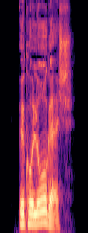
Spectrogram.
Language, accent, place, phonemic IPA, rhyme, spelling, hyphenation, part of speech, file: German, Germany, Berlin, /økoˈloːɡɪʃ/, -oːɡɪʃ, ökologisch, ö‧ko‧lo‧gisch, adjective / adverb, De-ökologisch.ogg
- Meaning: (adjective) 1. ecologic, ecological 2. environmental; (adverb) 1. ecologically 2. environmentally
